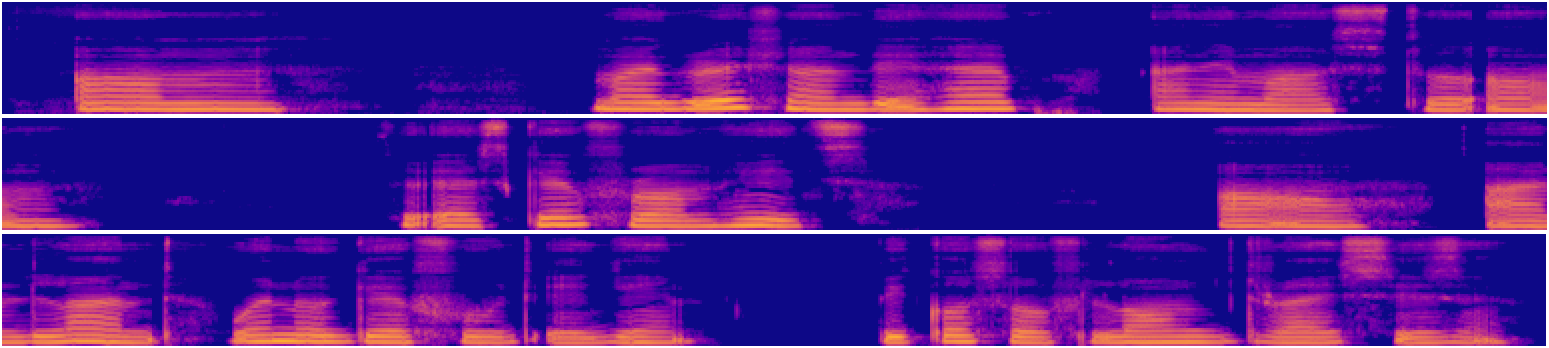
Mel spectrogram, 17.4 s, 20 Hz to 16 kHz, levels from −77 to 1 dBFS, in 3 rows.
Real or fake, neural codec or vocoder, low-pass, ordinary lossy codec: fake; vocoder, 44.1 kHz, 128 mel bands every 256 samples, BigVGAN v2; 14.4 kHz; none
